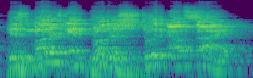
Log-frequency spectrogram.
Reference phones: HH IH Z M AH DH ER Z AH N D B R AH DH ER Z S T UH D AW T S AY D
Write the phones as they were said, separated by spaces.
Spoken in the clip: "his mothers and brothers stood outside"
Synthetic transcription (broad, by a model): HH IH Z M AH DH ER AH N B R AH DH ER S T UH D AW T S AY D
